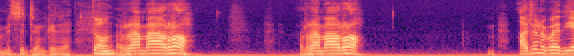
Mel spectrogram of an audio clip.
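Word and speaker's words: ramarro: Ramaro. Yes, I just said to you. I know. What's all right? I'm reading it, Mr. Duncan. Intensify the double final R, and your pronunciation. Ramaro.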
